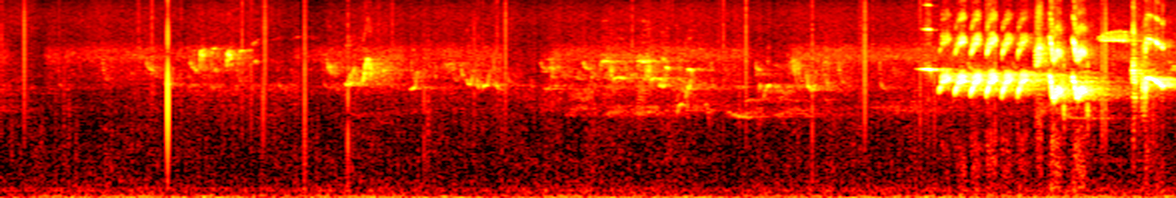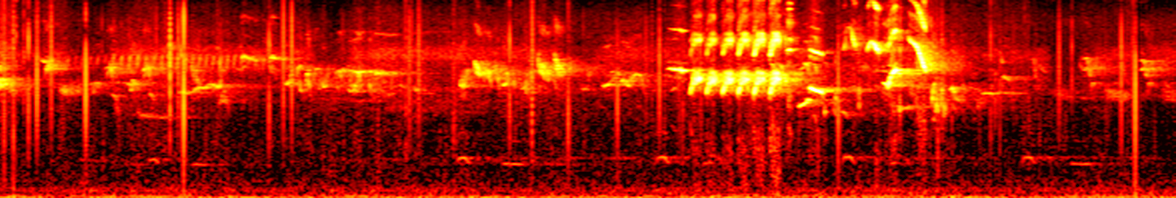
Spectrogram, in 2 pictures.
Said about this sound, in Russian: Это песня садовой горехвостки. Она любит селиться по соседству с человеком. Ее легко узнать по красной окраске хвоста и рыжей с черным манишке.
